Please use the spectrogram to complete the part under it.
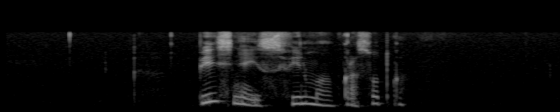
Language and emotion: Russian, neutral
